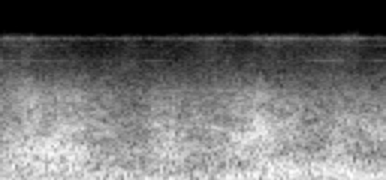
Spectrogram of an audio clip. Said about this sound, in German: Da startet ein Flugzeug. Mann, wie schnell das über die Straße rast. Und jetzt fliegt es hoch in den Himmel.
